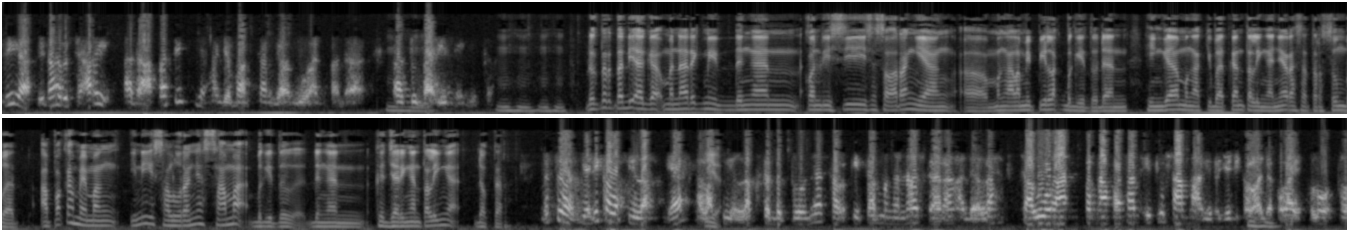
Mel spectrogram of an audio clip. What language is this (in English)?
Indonesian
